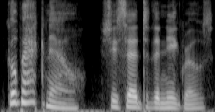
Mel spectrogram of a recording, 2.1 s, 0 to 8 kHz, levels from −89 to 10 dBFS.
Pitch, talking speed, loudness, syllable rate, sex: 155 Hz, 225 wpm, -19 LUFS, 4.7 syllables/s, male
